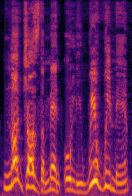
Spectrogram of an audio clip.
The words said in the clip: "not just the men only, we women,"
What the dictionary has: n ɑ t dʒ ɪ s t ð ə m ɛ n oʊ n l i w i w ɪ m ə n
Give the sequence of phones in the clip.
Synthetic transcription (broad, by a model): n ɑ t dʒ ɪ s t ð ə m ɛ n oʊ n l i w i w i m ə n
